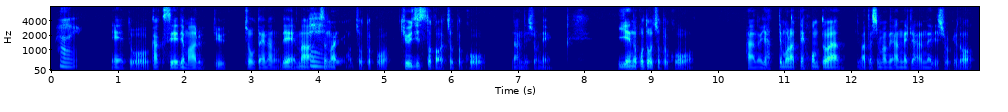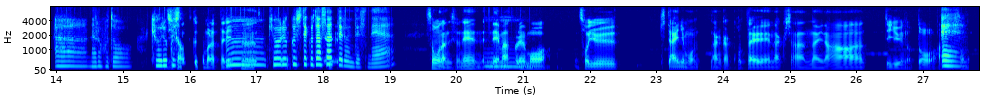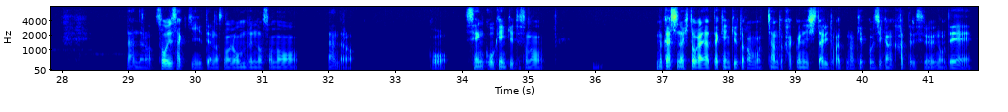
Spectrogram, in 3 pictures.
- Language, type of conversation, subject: Japanese, advice, 仕事で昇進や成果を期待されるプレッシャーをどのように感じていますか？
- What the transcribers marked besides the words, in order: distorted speech; siren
